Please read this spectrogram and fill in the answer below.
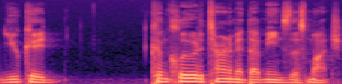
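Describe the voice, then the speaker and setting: Dry and close with no echo, this very clean recording with a silent background captures a man with a Canadian accent. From Canada. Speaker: hockey podcast host. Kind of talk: casual chat. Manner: animated.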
